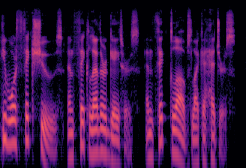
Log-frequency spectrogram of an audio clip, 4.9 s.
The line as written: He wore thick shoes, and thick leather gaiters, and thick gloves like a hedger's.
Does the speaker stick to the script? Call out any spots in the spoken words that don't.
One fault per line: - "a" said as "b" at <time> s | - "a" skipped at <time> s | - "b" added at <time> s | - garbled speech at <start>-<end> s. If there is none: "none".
none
